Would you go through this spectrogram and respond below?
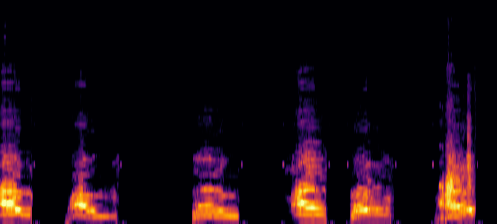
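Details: Repeated meowing from a domestic cat, six calls spaced about one to two seconds apart, most steady and clear, the last one rougher and more wavering in pitch.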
